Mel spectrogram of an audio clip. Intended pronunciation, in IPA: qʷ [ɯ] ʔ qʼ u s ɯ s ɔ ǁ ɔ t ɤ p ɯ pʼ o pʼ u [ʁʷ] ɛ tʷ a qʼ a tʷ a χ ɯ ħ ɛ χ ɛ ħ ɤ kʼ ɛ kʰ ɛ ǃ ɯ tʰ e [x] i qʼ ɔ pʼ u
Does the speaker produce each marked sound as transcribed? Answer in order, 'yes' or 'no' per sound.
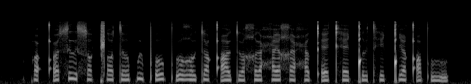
no, yes, no

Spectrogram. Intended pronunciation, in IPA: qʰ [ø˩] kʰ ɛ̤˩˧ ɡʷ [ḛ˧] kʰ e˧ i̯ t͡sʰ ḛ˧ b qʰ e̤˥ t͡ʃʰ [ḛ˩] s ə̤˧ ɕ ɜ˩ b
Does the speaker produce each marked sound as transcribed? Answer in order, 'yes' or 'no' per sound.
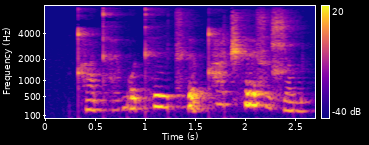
no, yes, no

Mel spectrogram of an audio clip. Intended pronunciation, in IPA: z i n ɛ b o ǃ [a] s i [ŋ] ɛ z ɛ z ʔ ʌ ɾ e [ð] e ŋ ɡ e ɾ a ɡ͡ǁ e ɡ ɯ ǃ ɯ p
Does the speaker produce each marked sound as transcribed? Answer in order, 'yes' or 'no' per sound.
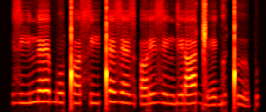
no, no, no

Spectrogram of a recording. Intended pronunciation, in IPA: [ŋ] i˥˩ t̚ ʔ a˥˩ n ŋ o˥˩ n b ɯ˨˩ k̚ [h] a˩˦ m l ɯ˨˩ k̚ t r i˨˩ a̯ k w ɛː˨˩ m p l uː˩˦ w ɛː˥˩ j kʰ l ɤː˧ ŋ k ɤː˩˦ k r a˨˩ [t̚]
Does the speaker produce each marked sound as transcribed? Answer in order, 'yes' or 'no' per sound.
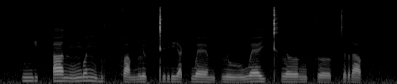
yes, no, no

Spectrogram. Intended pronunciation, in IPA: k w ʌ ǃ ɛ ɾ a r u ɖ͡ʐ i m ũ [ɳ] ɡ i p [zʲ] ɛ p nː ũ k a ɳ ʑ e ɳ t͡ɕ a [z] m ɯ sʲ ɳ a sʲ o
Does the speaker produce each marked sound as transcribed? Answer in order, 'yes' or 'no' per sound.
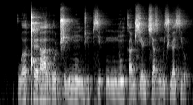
no, yes, yes

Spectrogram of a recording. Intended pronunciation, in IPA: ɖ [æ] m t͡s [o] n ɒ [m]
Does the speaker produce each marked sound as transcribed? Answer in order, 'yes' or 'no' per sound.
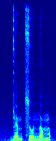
yes, yes, yes

